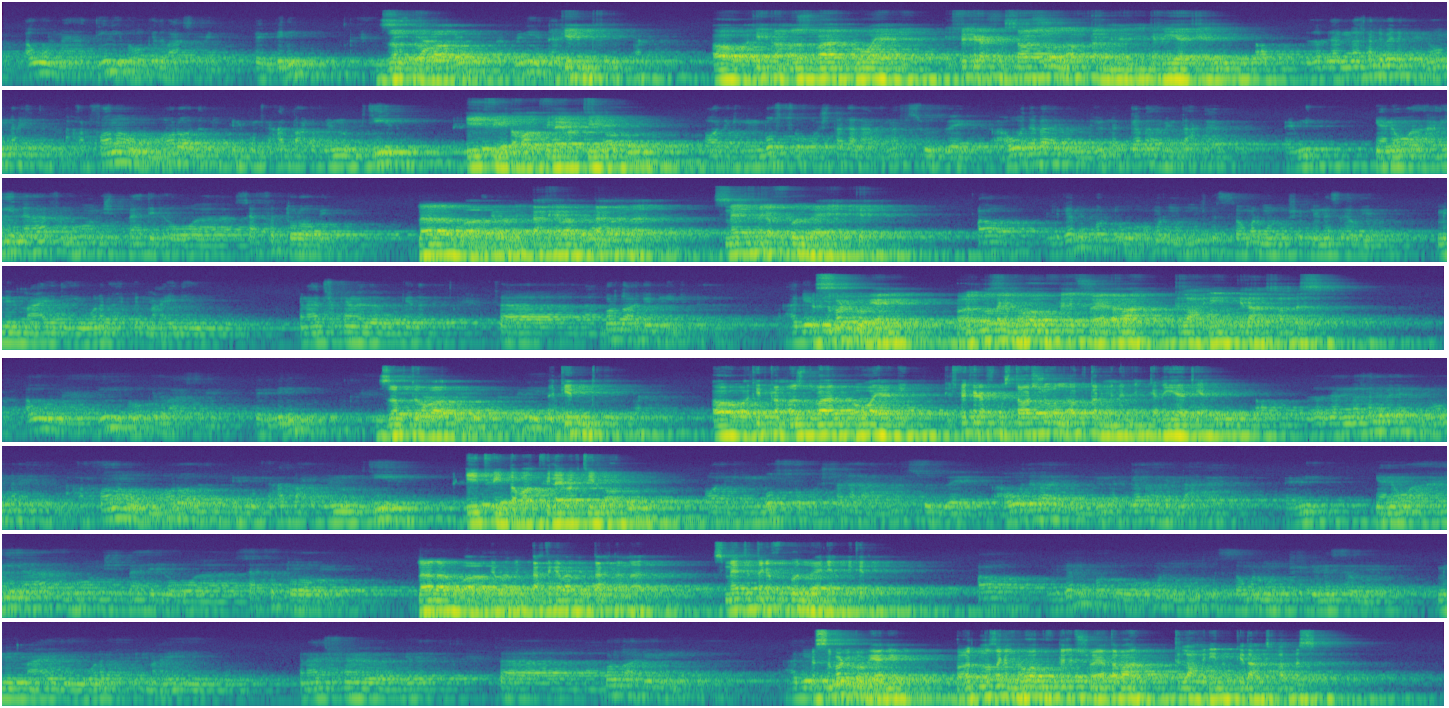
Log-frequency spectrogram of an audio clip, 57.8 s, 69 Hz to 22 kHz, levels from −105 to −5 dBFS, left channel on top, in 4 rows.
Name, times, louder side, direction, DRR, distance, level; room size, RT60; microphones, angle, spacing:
voice 1, 0.2-2.2 2.5-3.0 3.6-5.7 6.1-6.4 12.1-12.7 13.0-18.5 19.2-19.6 20.4-21.0 21.5-26.7 27.3-27.6 28.2-32.2 33.6-34.2 34.5-35.4 38.7-42.8 43.3-45.8 46.3-47.7 48.0-50.7 51.1-52.2, left 1 dB, 50° left, 2 dB, 4.7 m, -30 dB
voice 2, 3.7-4.5 5.6-5.9 7.1-9.1 9.4-12.1 19.1-20.6 33.1-35.3 36.0-37.6 51.5-52.4 52.9-54.8 55.1-56.5, right 1 dB, 70° right, 2 dB, 4.3 m, -20 dB
23.0 x 21.0 x 9.6 m, 2.8 s
head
